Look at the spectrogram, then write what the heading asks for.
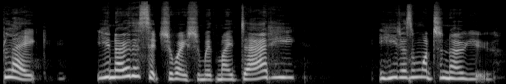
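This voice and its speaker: A woman acting in an audio drama as a cunning, sharp-tongued wife who plays the wronged party. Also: sits high, measured pace, dry recording, studio quality. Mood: sweet, guarded.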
